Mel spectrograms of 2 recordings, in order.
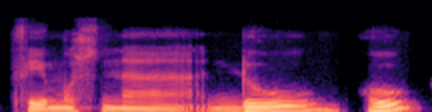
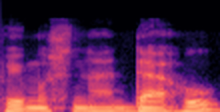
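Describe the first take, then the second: First: The case vowel after musnad is u. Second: The case vowel after musnad is a. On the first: "Bukan kita baca" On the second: "Bukan kita baca"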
